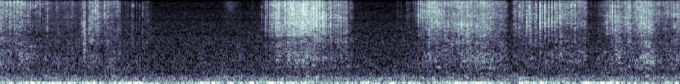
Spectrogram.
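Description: Long nails on both hands scratch across a large, flat, empty yellow woven plastic mesh tote bag lying on carpet. The result is a bright, dry scratching and crinkling rustle that swells into louder bursts around the middle and later parts of the clip, over a faint low hum.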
